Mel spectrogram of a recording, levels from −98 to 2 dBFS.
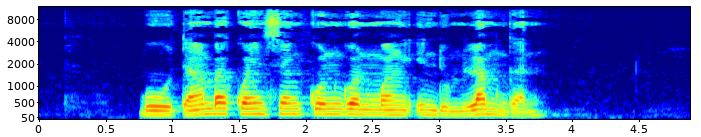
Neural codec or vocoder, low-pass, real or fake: none; 10.8 kHz; real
